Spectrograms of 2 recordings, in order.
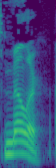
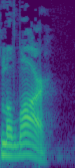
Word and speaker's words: Millar: I found out it's pronounced Miller. I've always thought it was Millar.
